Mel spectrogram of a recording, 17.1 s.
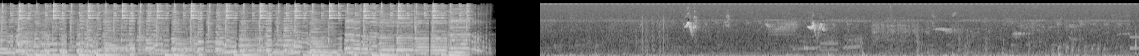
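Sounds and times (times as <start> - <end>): birds chirping: 8.3 - 17.0.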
